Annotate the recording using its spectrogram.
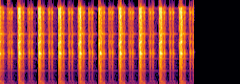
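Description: Clock-ticking sound effect: sharp, even ticks at about five a second, stopping suddenly near the end.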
